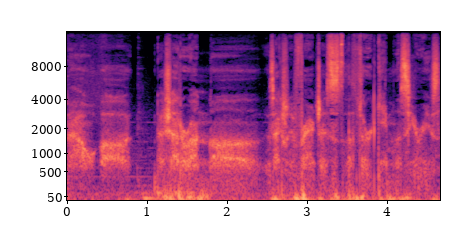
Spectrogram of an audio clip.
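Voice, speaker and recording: Someone whispers over noticeable background noise. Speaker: ASMR gaming commentator. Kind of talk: casual gameplay commentary. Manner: soft-spoken, whispered.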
